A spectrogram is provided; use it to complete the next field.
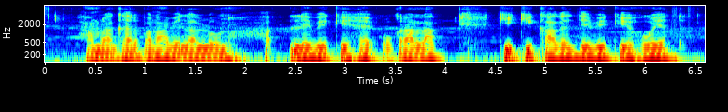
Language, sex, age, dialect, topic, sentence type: Magahi, male, 18-24, Western, banking, question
